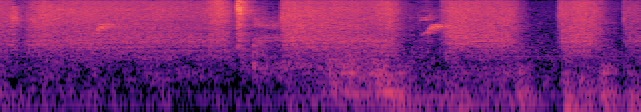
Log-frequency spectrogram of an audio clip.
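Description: Faint rubbing of a scrunched cling-film pad over rice paper on a wooden cabinet door, in a few short strokes, smoothing out wrinkles.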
